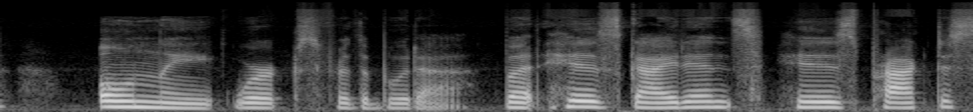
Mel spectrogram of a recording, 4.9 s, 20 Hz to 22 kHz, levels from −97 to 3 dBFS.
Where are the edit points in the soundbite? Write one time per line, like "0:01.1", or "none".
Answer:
0:02.4
0:03.8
